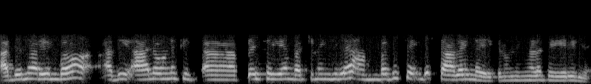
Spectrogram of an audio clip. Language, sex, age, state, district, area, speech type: Malayalam, female, 45-60, Kerala, Wayanad, rural, conversation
